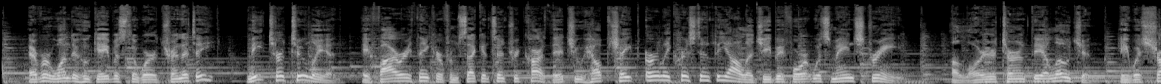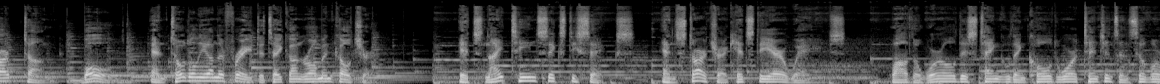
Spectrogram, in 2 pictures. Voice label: Narration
